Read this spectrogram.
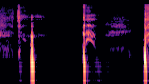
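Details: Adult outdoors at old railway tracks: three short, sharp coughs with no rattle, plus a faint throat sound, in a quiet setting; dry cough.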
